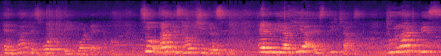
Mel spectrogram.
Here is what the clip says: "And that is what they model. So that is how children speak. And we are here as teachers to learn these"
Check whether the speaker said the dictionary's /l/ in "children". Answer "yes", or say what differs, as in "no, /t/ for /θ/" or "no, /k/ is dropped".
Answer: no, /l/ is dropped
